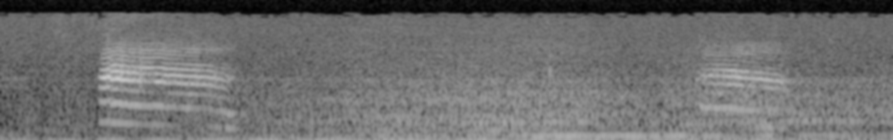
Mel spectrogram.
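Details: Domestic cat giving two clear meows, the first longer and falling in pitch, the second shorter about three seconds later, over a steady low indoor hum.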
